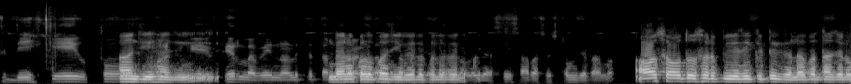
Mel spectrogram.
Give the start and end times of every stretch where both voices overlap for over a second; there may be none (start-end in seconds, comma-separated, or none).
3.4-4.8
